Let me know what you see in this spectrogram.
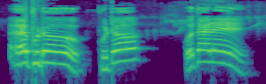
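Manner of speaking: loud shouting. Early in the morning, calling out for someone, loud shouting call. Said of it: "সকাল সকাল এত চিল্লাচ্ছিস কেন?".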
